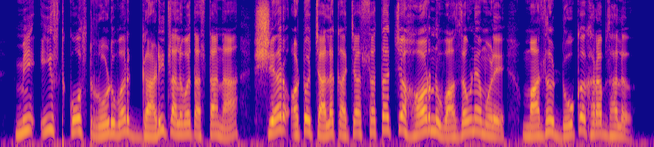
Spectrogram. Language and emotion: Marathi, angry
